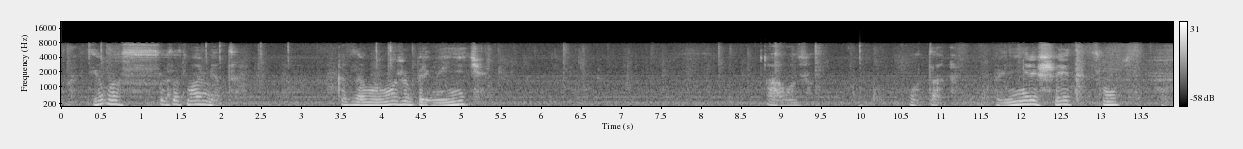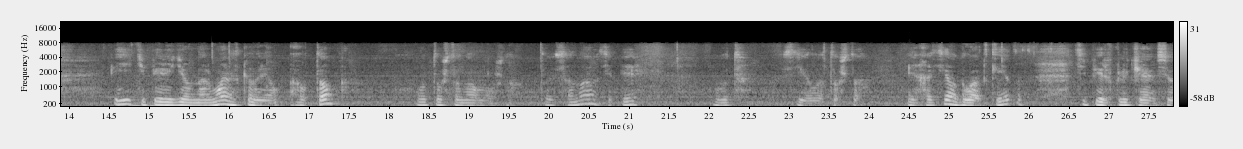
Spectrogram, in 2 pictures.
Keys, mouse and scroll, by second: 0.3 click, 1.8-3.9 drag, 3.9-15.7 right drag, 15.7 click, 19.3-19.9 scroll down 2, 19.9-22.9 middle drag, 23.4-26.4 middle drag.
